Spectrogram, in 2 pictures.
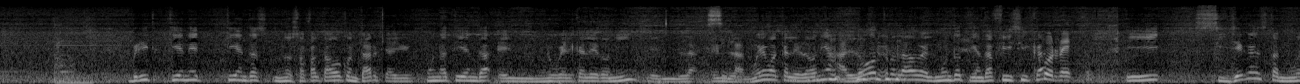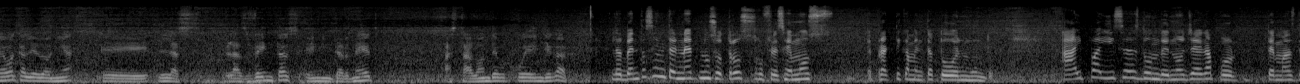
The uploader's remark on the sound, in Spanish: Un episodio podcast grabado en una playa mexicana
